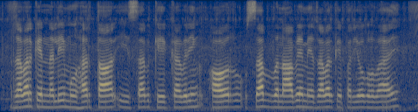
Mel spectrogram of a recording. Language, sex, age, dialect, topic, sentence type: Magahi, male, 25-30, Central/Standard, banking, statement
